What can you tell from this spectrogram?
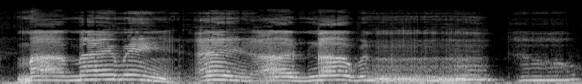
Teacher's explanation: Her voice is very strained. It's very rough. We hear that there's a lot of air escaping through the nose. She sounds a little bit hypernasal. Her articulation is also imprecise.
